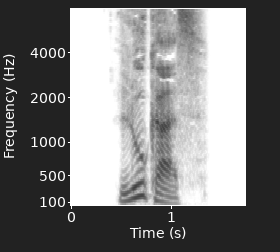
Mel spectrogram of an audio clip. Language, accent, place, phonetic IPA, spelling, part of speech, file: German, Germany, Berlin, [ˈluːkas], Lukas, proper noun, De-Lukas.ogg
- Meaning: 1. Luke (biblical character) 2. a male given name; variant form Lucas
